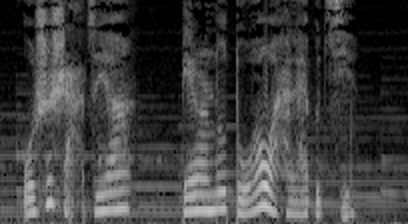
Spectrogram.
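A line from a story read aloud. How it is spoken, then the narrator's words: Laughing. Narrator (Chinese): 我笑着说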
